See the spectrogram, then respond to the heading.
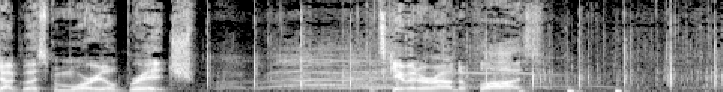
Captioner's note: cheers and applause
